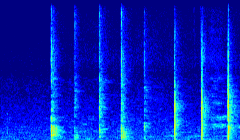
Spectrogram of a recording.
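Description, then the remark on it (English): A short burst of about eight sharp, crisp hand claps in a quick, slightly uneven rhythm, with no voices underneath. “Again, we have a clapping thing, but actually, you know what?”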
